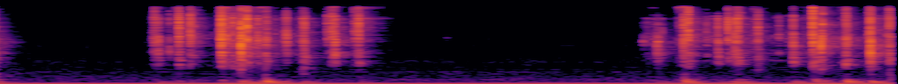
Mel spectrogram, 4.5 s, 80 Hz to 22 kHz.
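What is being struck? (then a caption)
Mechanical keyboard with plastic keycaps. Fingertips of both hands type continuous key presses on a compact 60% Ducky One 2 Mini mechanical keyboard with plastic keycaps, Cherry MX Brown switches and RGB backlighting, resting on a desk mat. Two bursts of quick, bright clacking keystrokes with a soft low thud are separated by a short pause, over a steady low hum.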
